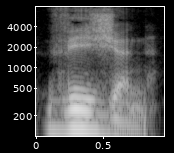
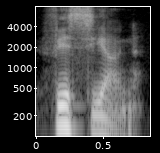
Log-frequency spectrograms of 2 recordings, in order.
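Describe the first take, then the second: First: The middle consonant is a buzzing zh sound. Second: The middle consonant is a hissing s sound. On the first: This is the later modern pronunciation. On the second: This is the original older pronunciation.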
